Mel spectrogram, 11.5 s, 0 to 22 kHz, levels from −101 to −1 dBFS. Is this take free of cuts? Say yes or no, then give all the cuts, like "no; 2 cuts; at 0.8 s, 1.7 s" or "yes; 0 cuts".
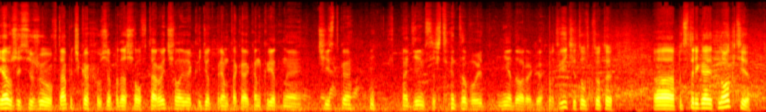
no; 2 cuts; at 5.8 s, 8.4 s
